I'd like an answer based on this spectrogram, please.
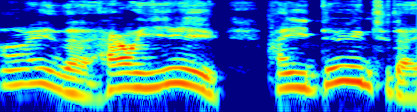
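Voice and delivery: friendly, enthusiastic. Speaker demonstrates a warm greeting tone for closer relationships, a bit of enthusiasm. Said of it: "A bit of enthusiasm".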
